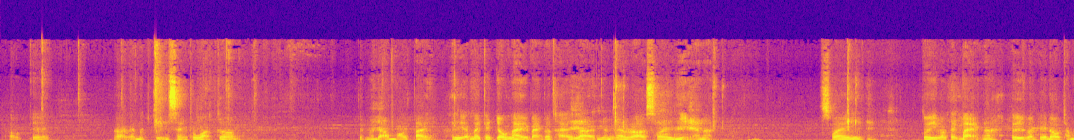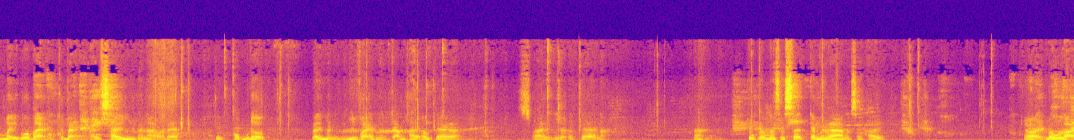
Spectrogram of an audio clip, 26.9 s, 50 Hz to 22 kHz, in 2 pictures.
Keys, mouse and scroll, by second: 5.1-5.6 shift+middle drag, 5.6 click, 6.0 click, 6.5-7.5 drag, 7.5 r, 8.5 drag, 8.7 r, 10.4 g, 14.2 click, 14.5 g, 15.5 KP_7, 16.1 click, 16.5 click, 16.7 KP_1, 17.9-18.6 middle drag, 18.6 KP_1, 19.0 drag, 19.3 r, 20.3-20.6 drag, 20.6-26.0 middle drag, 26.0 s, 26.7 ctrl+s.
